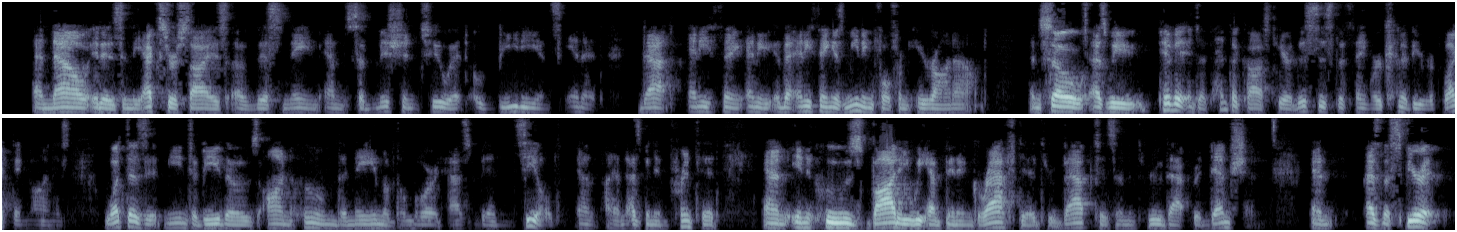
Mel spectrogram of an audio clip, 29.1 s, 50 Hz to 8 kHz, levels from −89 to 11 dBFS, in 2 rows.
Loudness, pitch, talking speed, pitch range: -23 LUFS, 110 Hz, 180 wpm, 105-120 Hz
